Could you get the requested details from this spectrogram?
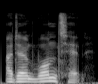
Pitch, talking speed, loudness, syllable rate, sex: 125 Hz, 245 wpm, -15 LUFS, 5.2 syllables/s, male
